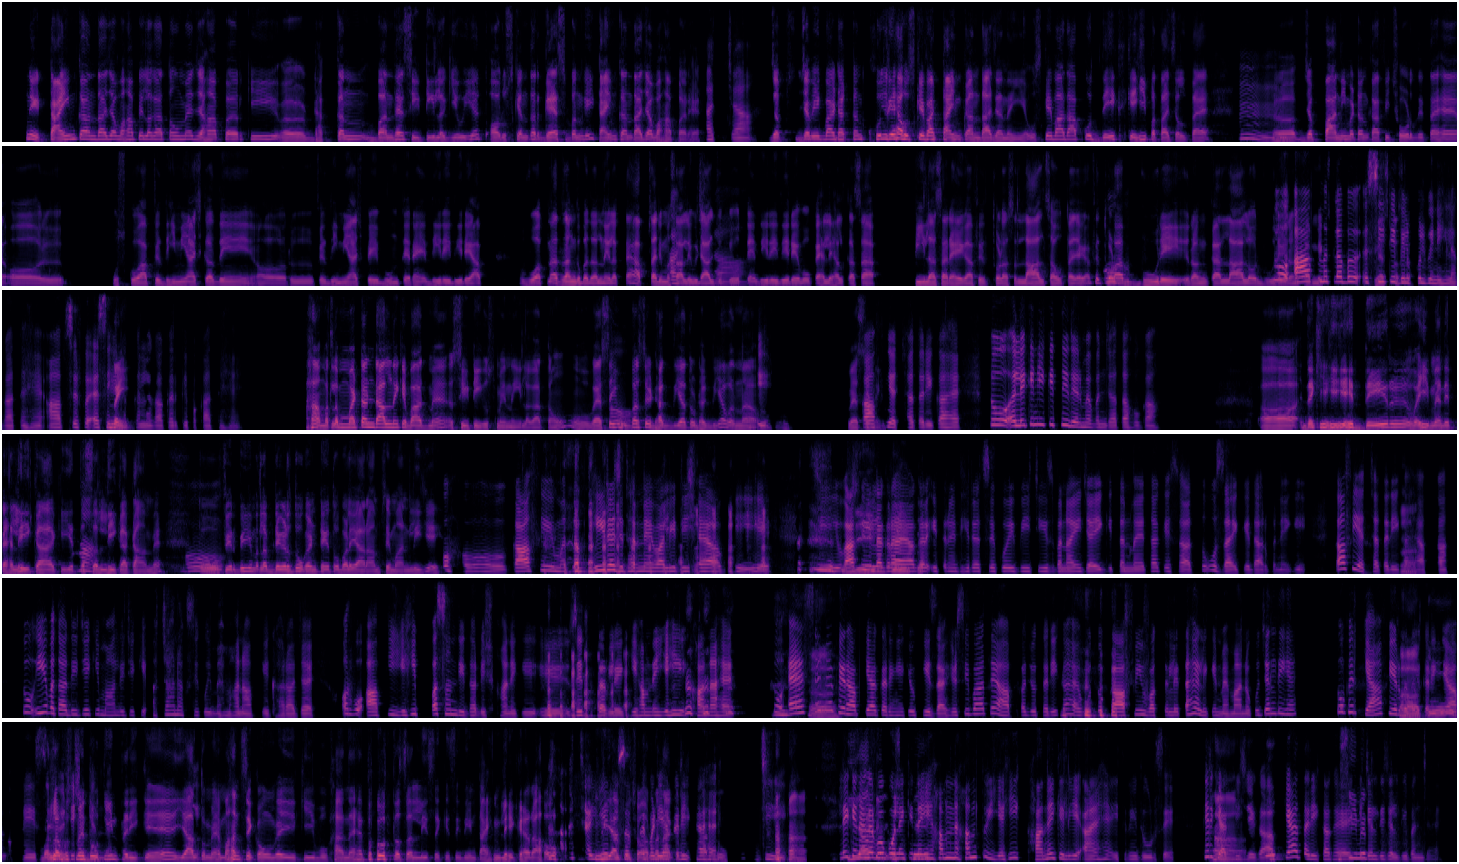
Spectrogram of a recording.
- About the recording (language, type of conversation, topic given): Hindi, podcast, खाना बनाते समय आपके पसंदीदा तरीके क्या हैं?
- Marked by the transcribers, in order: in English: "टाइम"; tapping; other background noise; in English: "टाइम"; laughing while speaking: "खुल गया"; in English: "टाइम"; in English: "मिक्स"; laughing while speaking: "ये"; laugh; in English: "डिश"; in English: "डिश"; laugh; laugh; laughing while speaking: "उसमें"; in English: "डिश"; laughing while speaking: "मेहमान"; laughing while speaking: "तो"; chuckle; in English: "टाइम"; laughing while speaking: "लेकर आओ"; unintelligible speech; chuckle; door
